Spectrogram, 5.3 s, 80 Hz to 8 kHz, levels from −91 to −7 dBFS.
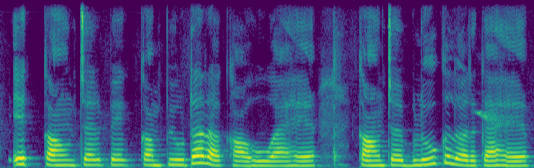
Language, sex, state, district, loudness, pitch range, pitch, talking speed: Hindi, female, Jharkhand, Garhwa, -17 LUFS, 215-250 Hz, 235 Hz, 135 wpm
